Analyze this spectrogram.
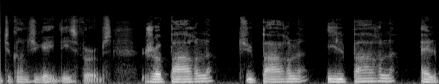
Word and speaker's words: parle: So even if you've got this ent, well, don't hate me, but you won't pronounce these letters. Okay, you have to write them for the plural form, but you don't pronounce them. So you get il parle, elle parle.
